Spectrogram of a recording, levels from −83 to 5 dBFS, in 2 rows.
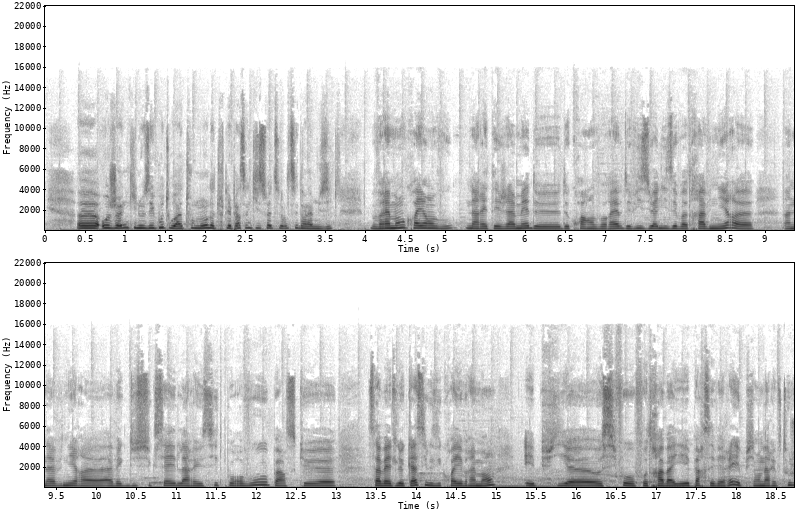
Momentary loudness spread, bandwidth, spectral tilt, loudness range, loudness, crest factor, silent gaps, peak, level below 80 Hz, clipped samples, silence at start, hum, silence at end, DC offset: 9 LU; 16 kHz; -5 dB/octave; 4 LU; -21 LUFS; 16 dB; none; -4 dBFS; -44 dBFS; under 0.1%; 0.05 s; none; 0 s; under 0.1%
